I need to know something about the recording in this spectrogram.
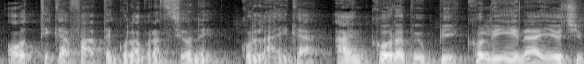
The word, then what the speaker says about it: Leica: Non so se riuscite a leggere questa scritta all'interno dell'ottica Leica, che tra l'altro si legge Leica, brand che non necessita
